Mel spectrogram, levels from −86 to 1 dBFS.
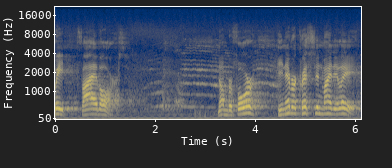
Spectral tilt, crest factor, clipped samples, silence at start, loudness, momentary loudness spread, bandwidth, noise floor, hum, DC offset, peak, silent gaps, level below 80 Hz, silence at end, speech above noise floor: -4.5 dB/octave; 16 dB; under 0.1%; 0 s; -19 LUFS; 20 LU; over 20 kHz; -43 dBFS; none; 1%; -4 dBFS; none; -52 dBFS; 0 s; 24 dB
